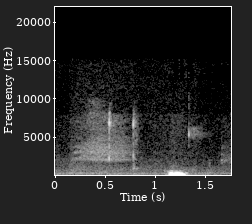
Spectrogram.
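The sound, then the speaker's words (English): Two faint, quick clicks are followed by a louder, dull tap as someone clicks an unmute button. There is no talking, just a quiet background hiss. “We're both clicking unmute.”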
